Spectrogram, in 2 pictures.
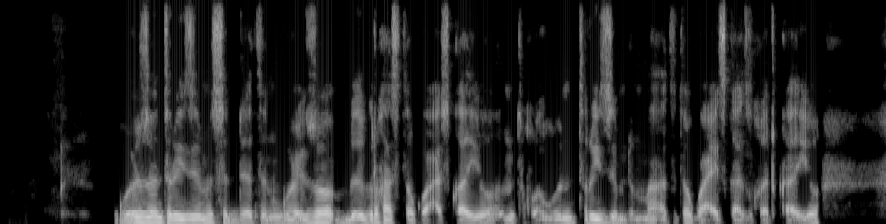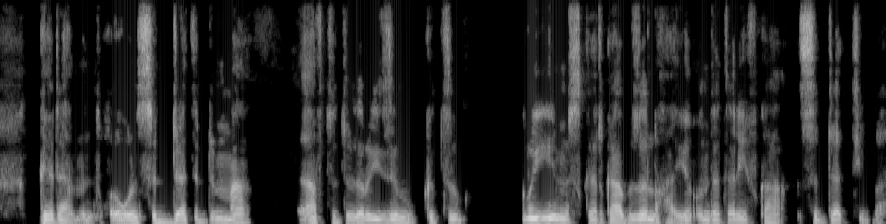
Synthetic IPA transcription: ɡʷuʕzo̞nt̪ʰɨɾizɨmɨnsɨd̪ːɐt̪ʰɨnɡʷʊʕzo̞bɨʔɨɡɾɨxazɨt̪ʰɐɡʷʼa̰ʕa̰zkʰaɨjːo̞̰ɨnt̪ʰɨxɐ̰wːʊnt̪ʰɨɾizɨmd̪ɨmːa̰ʔɨ̰t̪ʰit̪ʰɐɡʷʼa̰ʕa̰zkʰa̰zɨxɐ̰d̪kʰa̰jːo̞ | ɡɐd̪amɨnt̪ʰɨ̥xɐwːʊnsɨd̪ɐt̪d̪ɨmːa | aft̪ʰit̪ʰɨɾizɨmkʰɨt̪ʰɨ | ɾɨʔimɨskʰɐɾkʰabɨzɐlːɐka̰jːo̰ʔɨnt̪ʰɐt̪ʰɐɾifkʰa̰sɨd̪ːɐt̪jɪbahl

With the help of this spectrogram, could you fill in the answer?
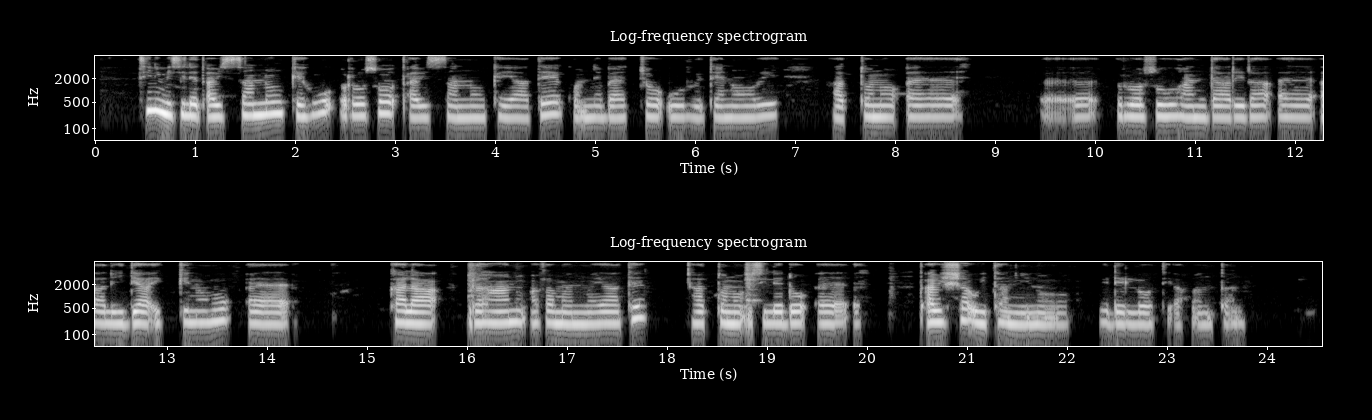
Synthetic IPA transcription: sɪnɪmɪsɪlɛt̪ʼɐwɪsːɐnːɔŋkɛɦʊɾɔsɔt̪ʼɐwɪsːɐnːɔŋkɛjaːt̪ɛːkɔnːɛbɐt͡ʃːoːʔurːɪt̪ɛnoːɾɪ | hɐt̪ːɔnɔ | ɾɔsuhɐnd̪aːɾɪɾɐɐliːd̪ɪjaʔɪkːɪnɔhʊ | kɐlaː | bɪɾɐhaːnʊʔɐfɐmɐnːɔjaːt̪ɛ | hɐt̪ːɔnɔɪsɪlɛd̪ɔ | t̪ʼɐβɪʃːɐʊjt̪ʰɐnːɪno | jɛd̪ɛlːoːt̪ɪɐfɐnt̪ɐn

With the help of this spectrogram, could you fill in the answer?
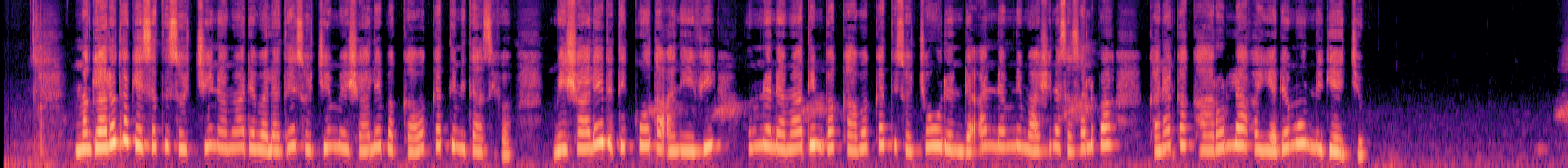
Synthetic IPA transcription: mɐɡaːlɔt̪ɐke̞ːsːɐt̪ːɪsɔt͡ʃːiːnɐmaːd̪ɐbɐlɐt̪e̞ːsɔt͡ʃːiːnme̞ːʃaːle̞ːbɐkːaːbɐkːɐt̪ːɪnɪt̪aːsɪfɐme̞ːʃaːle̞ːt̪ʼɪt̪ɪkːo̞ːt̪ɐʔɐniːfɪhʊmnɐnɐmaːt̪iːnbɐkːaːbɐkːɐt̪ːɪsɔt͡ʃːɐuːd̪ɐnd̪ɐ̰ʔɐnːɐmnɪmaːʃɪnɐsɐsɐlbaːkɐnɐkːɐkʰaːɾɔlːaːfɐjːɐd̪ɐmuːnːɪɡe̞ːd͡ʒːɪbʊ̥

